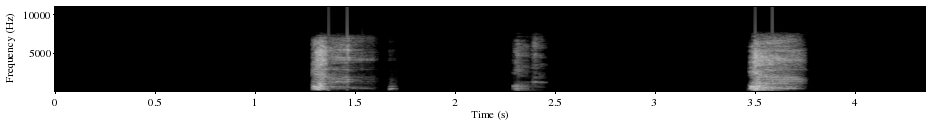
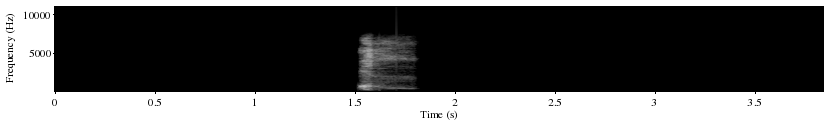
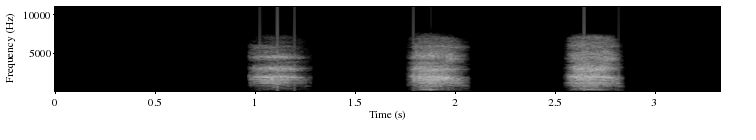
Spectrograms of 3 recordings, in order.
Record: {"three_cough_length": "4.4 s", "three_cough_amplitude": 23171, "three_cough_signal_mean_std_ratio": 0.22, "cough_length": "3.8 s", "cough_amplitude": 10029, "cough_signal_mean_std_ratio": 0.13, "exhalation_length": "3.3 s", "exhalation_amplitude": 12307, "exhalation_signal_mean_std_ratio": 0.37, "survey_phase": "beta (2021-08-13 to 2022-03-07)", "age": "45-64", "gender": "Female", "wearing_mask": "No", "symptom_runny_or_blocked_nose": true, "symptom_headache": true, "symptom_onset": "3 days", "smoker_status": "Never smoked", "respiratory_condition_asthma": false, "respiratory_condition_other": false, "recruitment_source": "Test and Trace", "submission_delay": "2 days", "covid_test_result": "Positive", "covid_test_method": "RT-qPCR", "covid_ct_value": 21.6, "covid_ct_gene": "ORF1ab gene", "covid_ct_mean": 22.7, "covid_viral_load": "37000 copies/ml", "covid_viral_load_category": "Low viral load (10K-1M copies/ml)"}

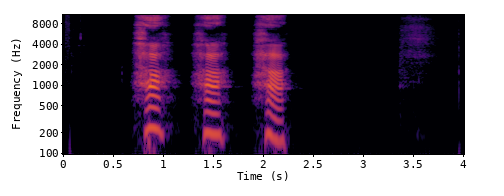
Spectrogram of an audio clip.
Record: {"exhalation_length": "4.0 s", "exhalation_amplitude": 2813, "exhalation_signal_mean_std_ratio": 0.34, "survey_phase": "beta (2021-08-13 to 2022-03-07)", "age": "45-64", "gender": "Female", "wearing_mask": "No", "symptom_none": true, "smoker_status": "Never smoked", "respiratory_condition_asthma": false, "respiratory_condition_other": false, "recruitment_source": "REACT", "submission_delay": "1 day", "covid_test_result": "Negative", "covid_test_method": "RT-qPCR", "influenza_a_test_result": "Negative", "influenza_b_test_result": "Negative"}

